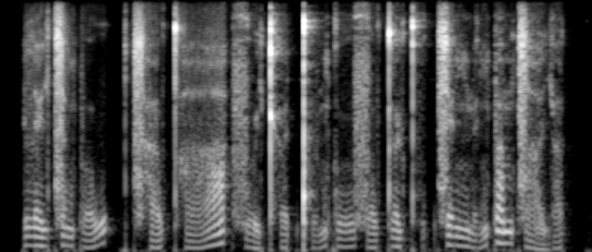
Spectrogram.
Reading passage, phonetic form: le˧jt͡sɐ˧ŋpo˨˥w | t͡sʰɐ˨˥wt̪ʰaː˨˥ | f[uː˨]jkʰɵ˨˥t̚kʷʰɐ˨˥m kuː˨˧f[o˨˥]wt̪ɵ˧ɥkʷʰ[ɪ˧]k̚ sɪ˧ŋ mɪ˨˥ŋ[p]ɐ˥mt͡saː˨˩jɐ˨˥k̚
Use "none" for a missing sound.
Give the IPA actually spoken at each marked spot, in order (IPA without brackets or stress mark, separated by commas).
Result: uː˨˩, o˨, ɪ˧, p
